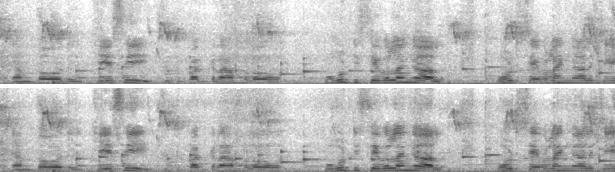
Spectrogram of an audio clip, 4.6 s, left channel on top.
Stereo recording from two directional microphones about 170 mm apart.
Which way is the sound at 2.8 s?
15° right (ahead or behind).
